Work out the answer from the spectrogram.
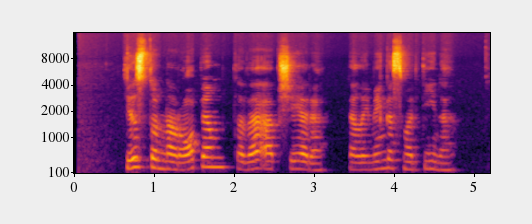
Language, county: Lithuanian, Vilnius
